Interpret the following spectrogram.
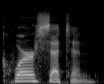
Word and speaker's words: quercetin: The other one's pronounced quercetin.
